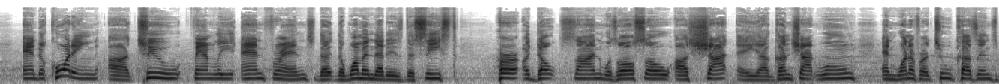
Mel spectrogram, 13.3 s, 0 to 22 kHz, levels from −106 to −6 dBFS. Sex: male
